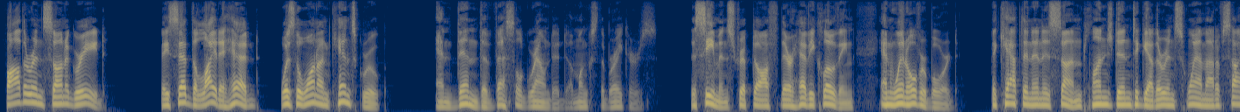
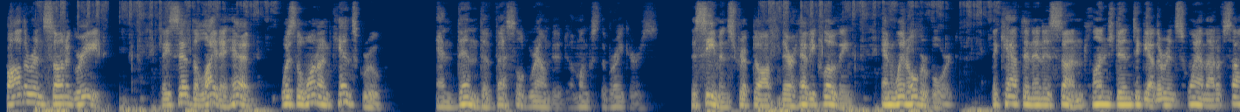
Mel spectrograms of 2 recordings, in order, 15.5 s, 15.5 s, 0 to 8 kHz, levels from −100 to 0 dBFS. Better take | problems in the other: first | noise reduction (classical method WPE with log-MMSE)

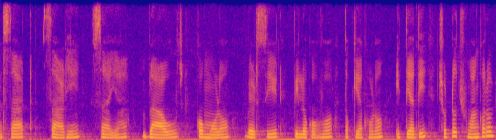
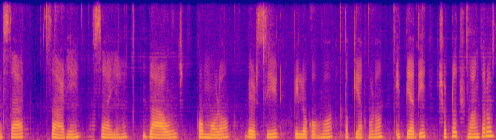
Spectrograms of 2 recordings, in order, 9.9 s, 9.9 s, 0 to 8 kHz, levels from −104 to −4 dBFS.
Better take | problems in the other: first | noise reduction (neural separator model SepFormer DNS4)

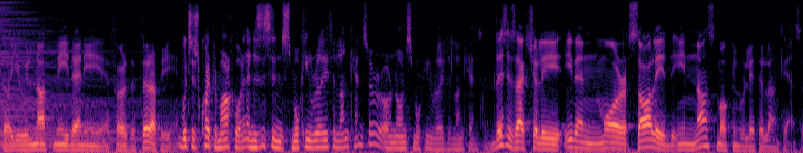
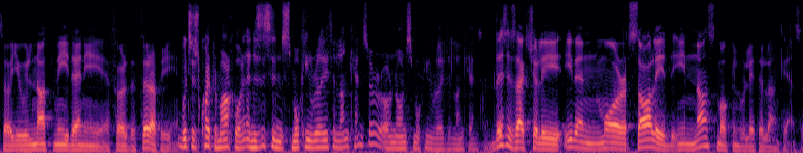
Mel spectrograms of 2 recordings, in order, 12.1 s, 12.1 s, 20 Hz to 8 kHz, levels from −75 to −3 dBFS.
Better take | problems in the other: second | background sound (Keyboard (musical) + Boom); 18 dB below the speech

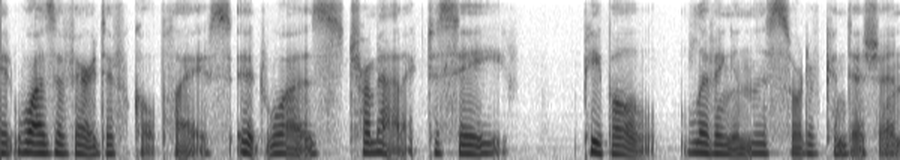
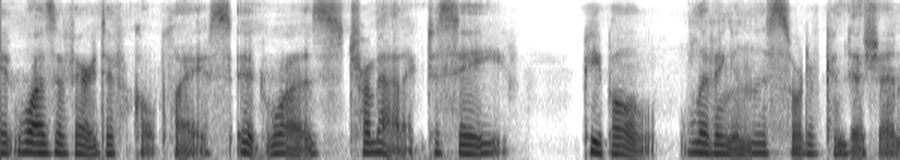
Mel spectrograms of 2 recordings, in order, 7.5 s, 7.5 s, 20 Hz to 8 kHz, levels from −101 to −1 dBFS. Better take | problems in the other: first | noise reduction (neural mask model Resemble Enhance denoiser)

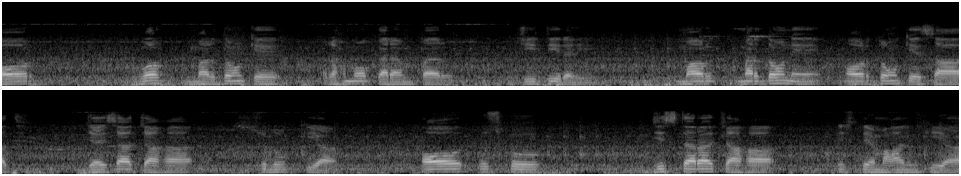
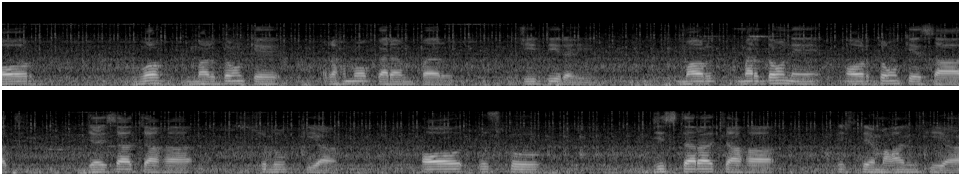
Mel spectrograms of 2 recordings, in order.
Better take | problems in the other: first | background sound (Engine); 17 dB below the speech

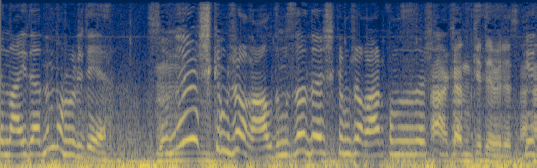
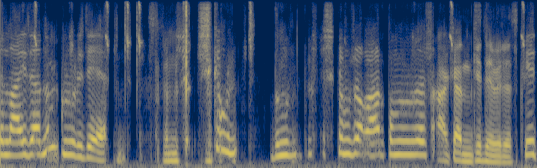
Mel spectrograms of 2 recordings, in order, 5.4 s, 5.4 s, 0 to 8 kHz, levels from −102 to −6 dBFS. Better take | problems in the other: first | noise reduction (neural diffusion model UNIVERSE++)

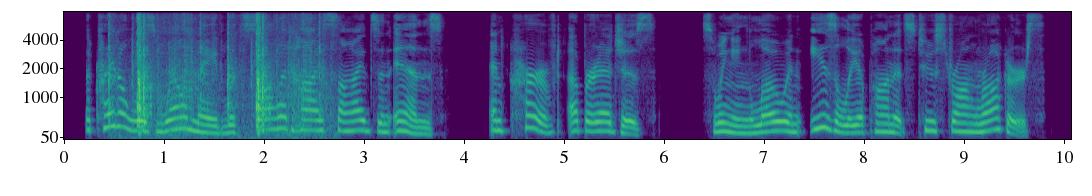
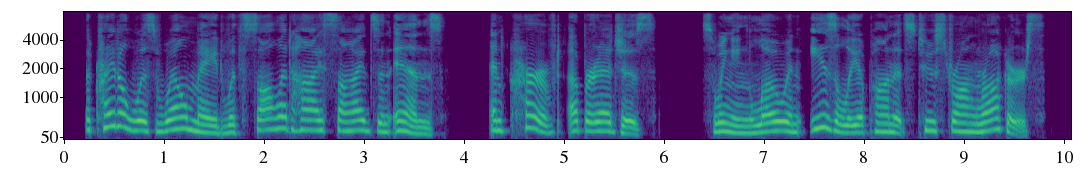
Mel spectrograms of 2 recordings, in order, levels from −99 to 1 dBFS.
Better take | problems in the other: second | background sound (Skateboard); as loud as the speech

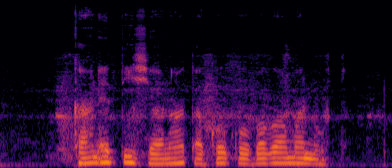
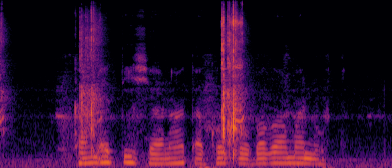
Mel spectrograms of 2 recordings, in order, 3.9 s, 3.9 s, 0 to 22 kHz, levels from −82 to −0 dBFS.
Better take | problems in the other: first | background sound (Camera); 2 dB above the speech

